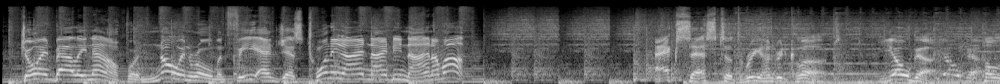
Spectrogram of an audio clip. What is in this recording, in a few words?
hard sell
